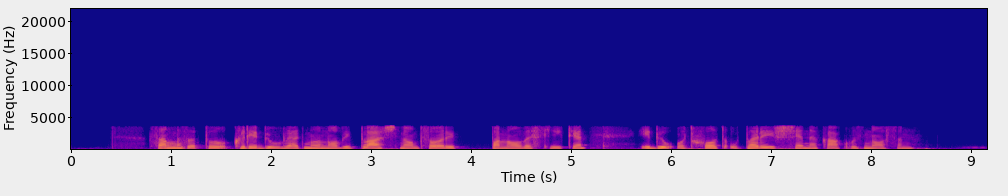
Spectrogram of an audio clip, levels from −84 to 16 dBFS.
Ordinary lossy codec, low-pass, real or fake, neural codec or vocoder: none; 3.6 kHz; fake; codec, 16 kHz, 1 kbps, X-Codec, HuBERT features, trained on general audio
